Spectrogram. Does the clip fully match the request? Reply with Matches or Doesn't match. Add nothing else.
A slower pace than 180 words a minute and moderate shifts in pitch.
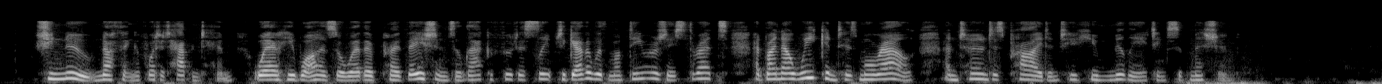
Matches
